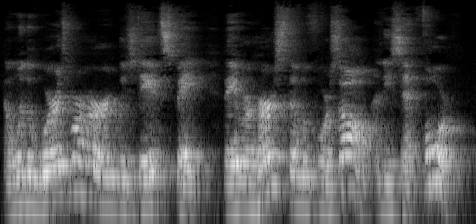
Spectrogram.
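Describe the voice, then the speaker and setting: A man's voice: a little high, animated, normal speed. Casual man reading scripture, echoey and distant. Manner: reads scripture then paraphrases loosely with many fillers. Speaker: Bible reader. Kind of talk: casual Bible reading with commentary. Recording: echoey room from far off the mic.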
